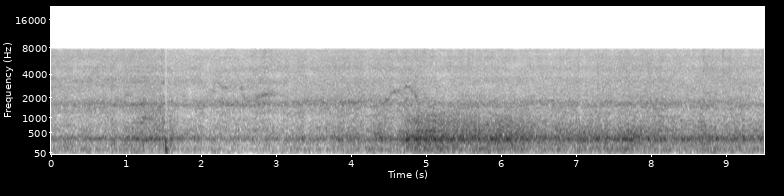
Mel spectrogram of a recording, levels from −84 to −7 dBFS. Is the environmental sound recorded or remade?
remade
